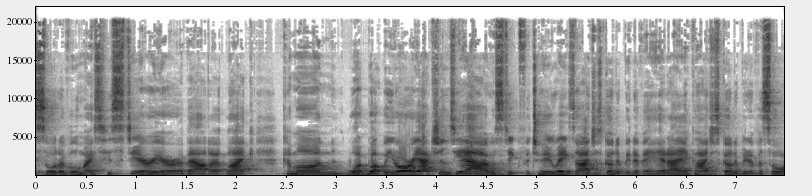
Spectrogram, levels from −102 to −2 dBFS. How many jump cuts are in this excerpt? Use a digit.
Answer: 0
